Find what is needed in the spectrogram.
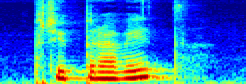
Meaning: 1. to prepare 2. to get ready
- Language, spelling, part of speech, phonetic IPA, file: Czech, připravit, verb, [ˈpr̝̊ɪpravɪt], Cs-připravit.ogg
